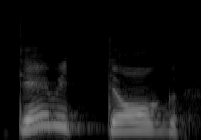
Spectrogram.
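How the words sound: It is said in a put-on British character voice. "This is going to be my my uh, my Stewie voice"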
